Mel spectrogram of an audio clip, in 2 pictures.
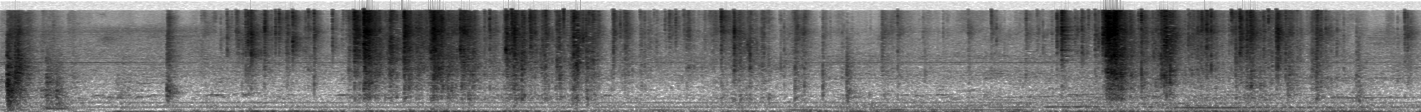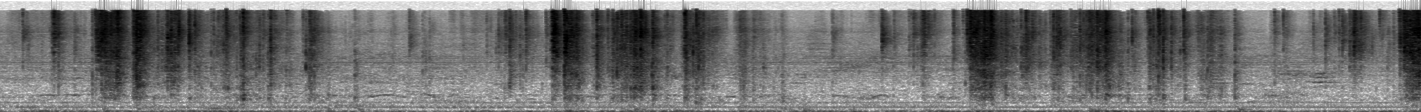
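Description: Foil trading-card pack wrappers crinkling and tearing as the packs are opened by hand, in repeated bursts a few seconds apart, over a faint steady hum.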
